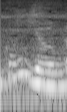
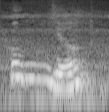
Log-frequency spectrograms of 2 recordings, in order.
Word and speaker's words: cung dưỡng: Thật sự chữ cúng dường đó là mình nói chứ đúng nghĩa là cung cấp dưỡng nuôi. Cho nên nếu tôi nói đọc đúng chữ là cung dưỡng chứ không phải cúng dường, nói cho đúng chữ là cung dưỡng.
